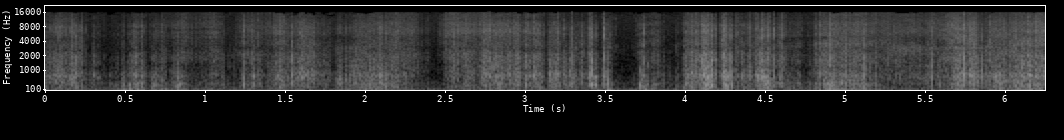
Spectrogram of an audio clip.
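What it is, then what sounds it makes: Foam microphone windscreen being scratched. Fingertips of both hands, one wearing a ring, scratch and rub a small, soft black foam windscreen fitted over the head of a Blue Yeti microphone. The result is a dense, continuous stream of close, muffled crackling and scratchy rustling, with a soft low rumble and little high end. The rubbing swells and fades in uneven bursts throughout.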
